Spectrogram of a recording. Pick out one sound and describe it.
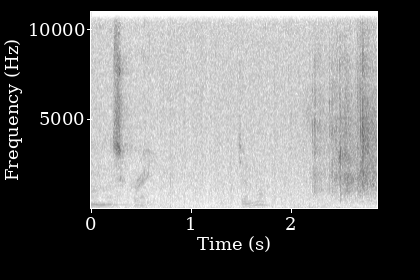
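An elderly man speaks briefly through a microphone in a large hall.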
